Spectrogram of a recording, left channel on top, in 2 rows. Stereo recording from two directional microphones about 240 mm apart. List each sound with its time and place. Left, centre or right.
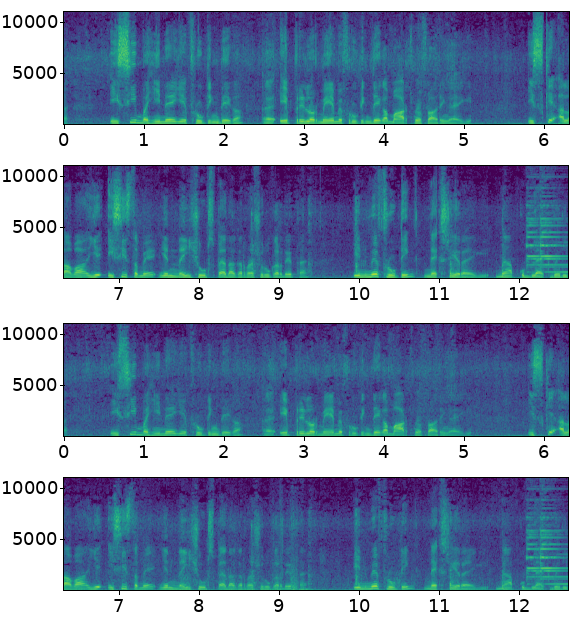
0.6 s speech: left
10.0 s speech: left
12.0 s speech: centre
